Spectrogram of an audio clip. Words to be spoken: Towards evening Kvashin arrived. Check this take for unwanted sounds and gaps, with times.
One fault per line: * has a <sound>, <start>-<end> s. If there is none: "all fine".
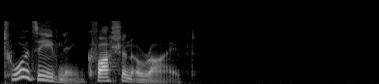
all fine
